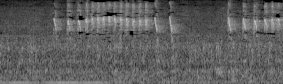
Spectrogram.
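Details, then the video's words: A Cucak kinoi sings in short, intense volleys. A rapid string of high, piercing notes is followed by a pause and then a second quick high-pitched burst. "Tembakan Ngeri Cucak Kinoi (Pedes Panjang)"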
